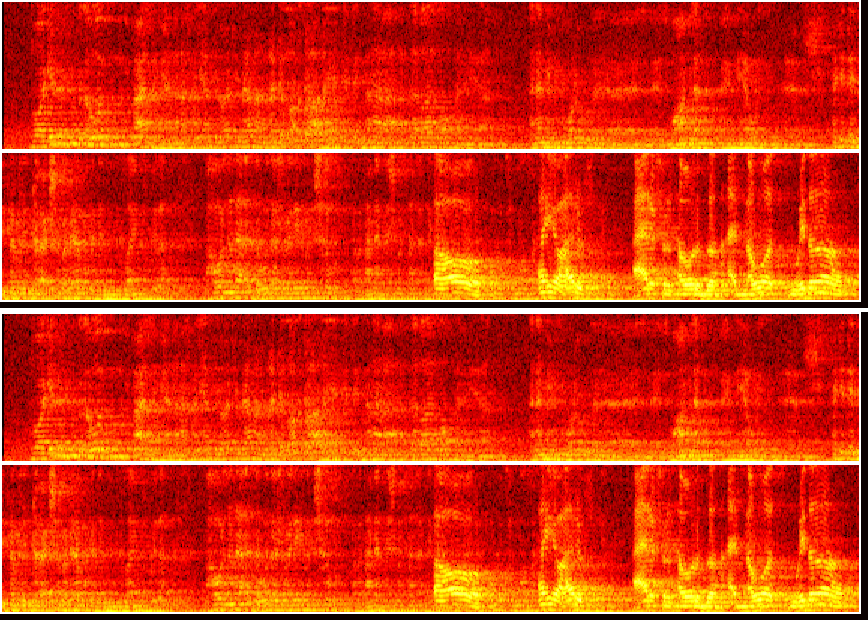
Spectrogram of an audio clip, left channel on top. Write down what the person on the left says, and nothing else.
اه
ايوه عارف
عارف الحوار ده ان
هو اسمه ايه ده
